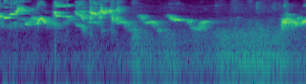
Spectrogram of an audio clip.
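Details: Rich song of an Oriental magpie-robin, used as a lure to make other magpie-robins sing. Quick, varied high chirps and whistles lead to a few descending whistled notes, then a quiet pause, then a burst of song.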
